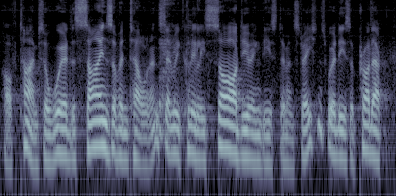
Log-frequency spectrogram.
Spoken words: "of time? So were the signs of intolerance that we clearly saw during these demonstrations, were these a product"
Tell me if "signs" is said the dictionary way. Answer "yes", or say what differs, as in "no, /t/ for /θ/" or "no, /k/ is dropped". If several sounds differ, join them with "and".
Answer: yes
